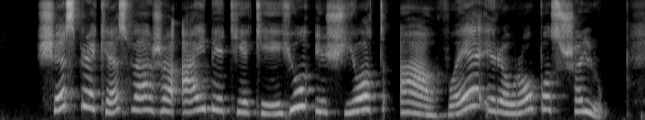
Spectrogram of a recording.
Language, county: Lithuanian, Vilnius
